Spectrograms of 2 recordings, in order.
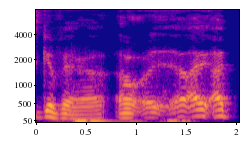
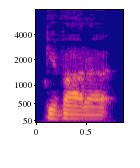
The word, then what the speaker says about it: Guevara: Or is it Guevara? It's Guevara. Guevara. The V's are closer to B's in a lot of Spanish accents, but I don't know how to say it that way.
